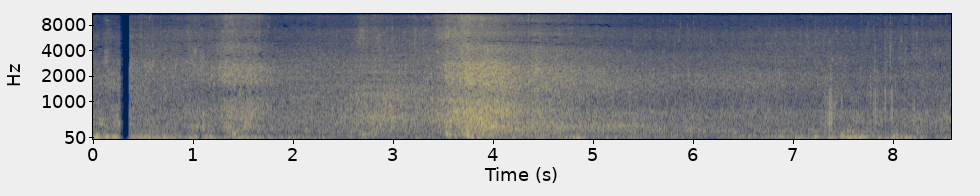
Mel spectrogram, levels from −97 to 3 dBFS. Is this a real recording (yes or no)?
yes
